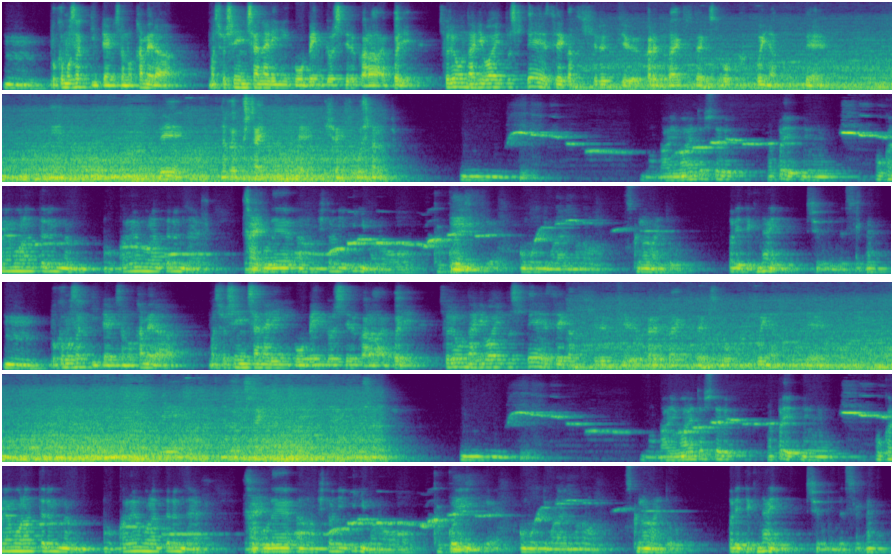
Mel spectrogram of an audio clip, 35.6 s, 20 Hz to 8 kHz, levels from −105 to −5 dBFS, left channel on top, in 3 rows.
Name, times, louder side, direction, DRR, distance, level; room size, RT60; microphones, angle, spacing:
voice 1, 0.0-0.5 11.8-12.5 13.9-14.6 14.9-15.4 18.0-18.7 20.4-21.6 22.1-22.9 23.5-26.4 27.0-29.2 29.5-31.7 32.1-32.8 33.4-35.4, right 1 dB, 25° right, 4 dB, 0.4 m, -24 dB
voice 2, 0.6-2.3 2.8-5.5 5.9-11.0 12.5-13.0 13.9-14.3 14.8-17.0 18.8-19.0 27.0-27.3 29.7-30.1, left 4 dB, 60° left, 9 dB, 0.3 m, -22 dB
sound 1, 7.5-17.0, right 2 dB, 85° right, 0.6 m, -21 dB
sound 2, 18.6-20.2 20.8-22.4 23.0-24.7 25.3-26.5 27.6-30.4 30.8-32.6, left 3 dB, 15° left, 0.7 m, -31 dB
3.8 x 2.8 x 2.6 m, 0.85 s
head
